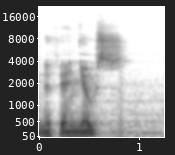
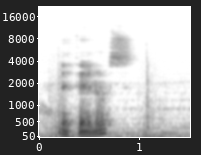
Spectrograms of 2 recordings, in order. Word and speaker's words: Nathanos: I got a few comments on me pronouncing it Nathanios as being incorrect, so it's Nathanos, maybe? Nathanos.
